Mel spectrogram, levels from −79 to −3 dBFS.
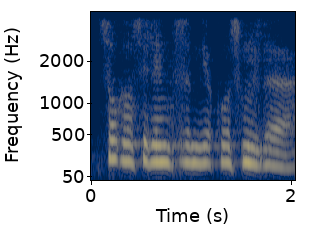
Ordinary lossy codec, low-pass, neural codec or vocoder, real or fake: none; 3.6 kHz; codec, 24 kHz, 0.5 kbps, DualCodec; fake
